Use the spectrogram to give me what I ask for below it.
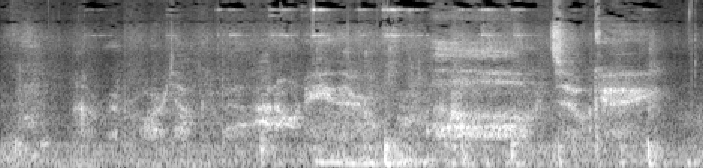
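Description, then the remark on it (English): Puppies sniff and snuffle at one another's rears in quick, breathy bursts, with a few soft whimpers mixed in and faint murmuring voices in the background. “Those are Taylor's puppies this time, not mine. Quit sniffing.”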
